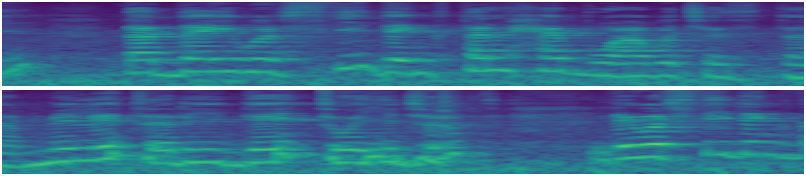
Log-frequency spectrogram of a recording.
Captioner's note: non-english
